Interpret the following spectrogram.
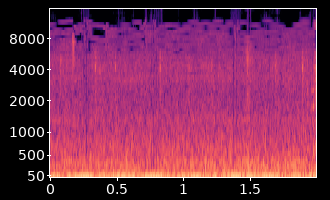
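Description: Steady road and engine noise inside the cabin of a moving vehicle, a low rumble with a hiss over it.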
